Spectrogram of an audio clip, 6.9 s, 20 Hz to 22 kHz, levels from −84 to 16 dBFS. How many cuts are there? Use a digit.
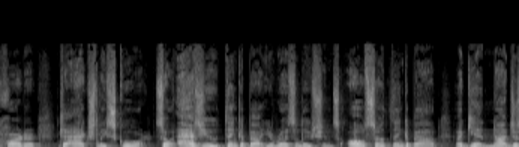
1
